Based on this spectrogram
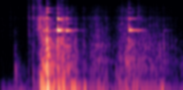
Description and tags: freezer open
open a freezer door, some bottles clack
